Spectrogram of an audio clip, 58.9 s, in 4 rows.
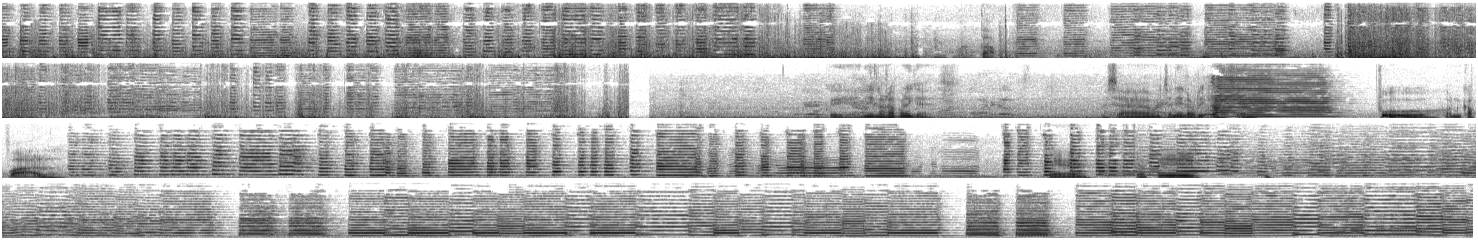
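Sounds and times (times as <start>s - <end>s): musical air horn tune: 0.0s - 8.8s, 10.0s - 13.8s, 14.5s - 20.6s, 26.8s - 28.4s, 30.1s - 38.7s, 39.5s - 58.9s
diesel engine: 0.0s - 58.9s
road rumble: 0.0s - 58.9s
loud rushing noise: 11.8s - 21.0s.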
